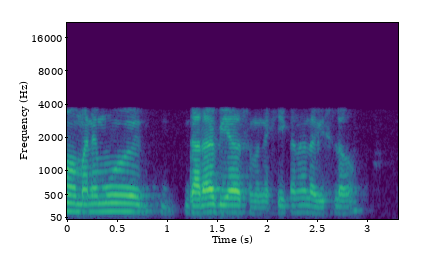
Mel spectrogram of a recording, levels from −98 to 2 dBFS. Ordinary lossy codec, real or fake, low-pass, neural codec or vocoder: none; real; 3.6 kHz; none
